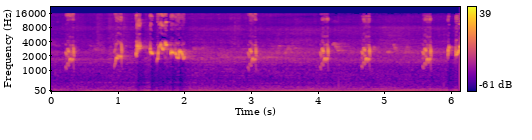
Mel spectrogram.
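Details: Caged red-whiskered bulbul giving long song with chatter in wild phrasing: short clear notes that bend up and down, repeated about once a second, with a quick loud cluster early on.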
